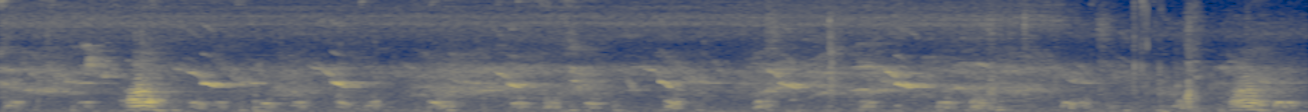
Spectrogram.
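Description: Hens and their few-days-old chicks in a Konkan hill village (Dhangarwadi, Hardkhale) cluck and chirp steadily nearby, a busy run of short, overlapping calls with no voices.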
